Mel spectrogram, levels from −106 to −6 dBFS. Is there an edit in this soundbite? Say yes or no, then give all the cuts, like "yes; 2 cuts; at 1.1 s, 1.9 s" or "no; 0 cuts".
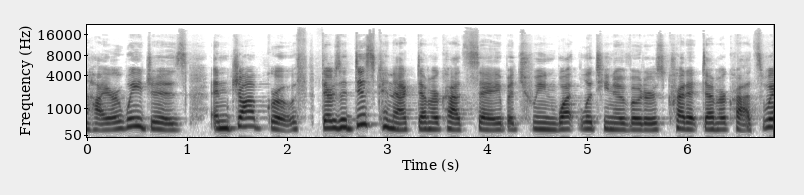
yes; 1 cut; at 2.3 s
